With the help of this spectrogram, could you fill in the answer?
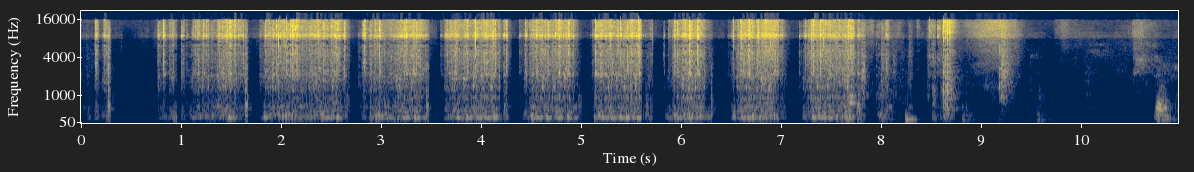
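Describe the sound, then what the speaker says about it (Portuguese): A sewing machine stitches along the edge of a lace hem in a run of short, even bursts separated by brief pauses, close and clear, then slows into scattered stitches near the end. "Então, a gente vai passar uma costura bem na beiradinha"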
